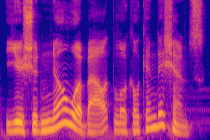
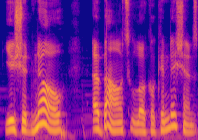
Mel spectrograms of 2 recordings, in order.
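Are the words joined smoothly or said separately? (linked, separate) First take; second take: linked; separate. First: The words run together with linking sounds between them. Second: Each word is said separately without linking sounds. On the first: The speaker calls it right. "اینو لینک کردم" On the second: The speaker calls it wrong. "I didn't read it like"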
